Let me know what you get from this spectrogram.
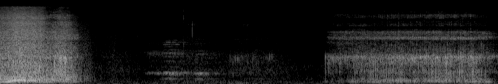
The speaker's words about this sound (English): There we go. Oh, a hot chick snoring.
